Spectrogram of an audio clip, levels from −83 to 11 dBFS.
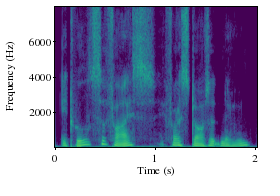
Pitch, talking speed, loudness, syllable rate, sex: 110 Hz, 235 wpm, -19 LUFS, 5.4 syllables/s, male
